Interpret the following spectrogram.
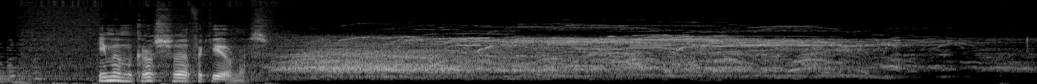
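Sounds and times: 
crowd applauding: 0.2s - 9.4s
speech: 1.0s - 2.8s.

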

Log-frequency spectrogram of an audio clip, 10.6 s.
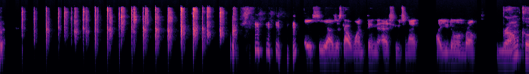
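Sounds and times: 
clapping: 0.4s - 4.8s
speech: 4.6s - 10.5s.

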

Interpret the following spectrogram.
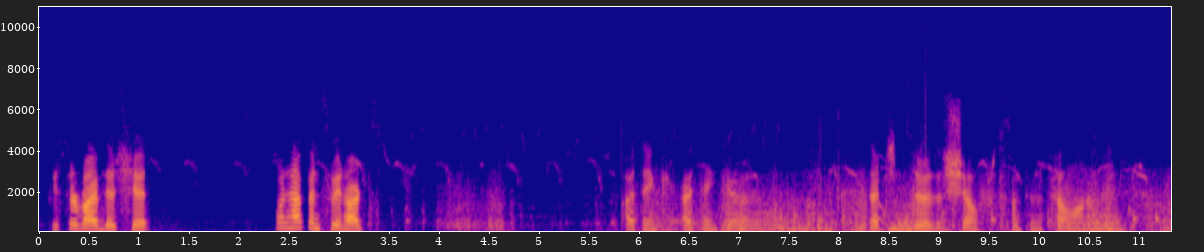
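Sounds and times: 
speech: 0.1s - 1.2s, 2.4s - 3.4s, 5.8s - 7.5s, 8.3s - 11.3s
chicken clucking: 3.5s - 11.3s.

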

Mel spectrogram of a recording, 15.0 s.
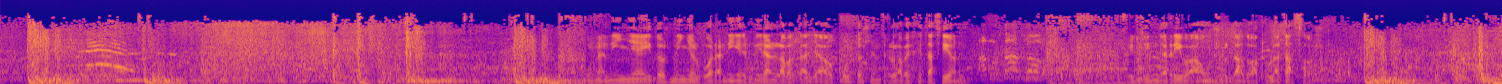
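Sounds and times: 
culverin cannon firing from a canoe: 0.3s - 2.8s, 3.5s - 5.9s, 13.6s - 15.0s
speech: 6.1s - 10.4s, 11.3s - 13.6s.

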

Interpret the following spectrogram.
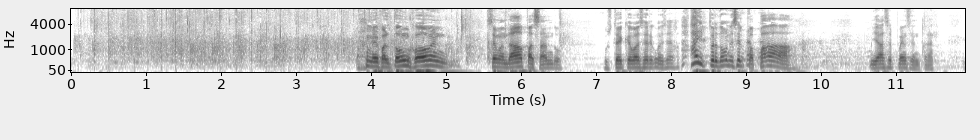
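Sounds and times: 
applause: 0.0s - 6.8s
speech: 3.8s - 9.8s, 10.6s - 11.9s
laughter: 8.6s - 10.9s.

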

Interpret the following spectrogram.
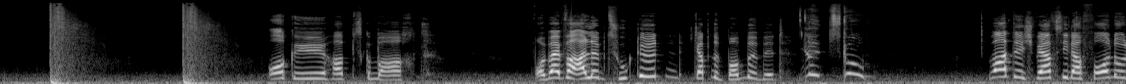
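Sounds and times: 
low rumble: 0.0s - 11.2s
video game gunshots: 0.5s - 2.6s
speech: 2.7s - 4.4s, 5.3s - 8.8s, 9.9s - 11.2s.

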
